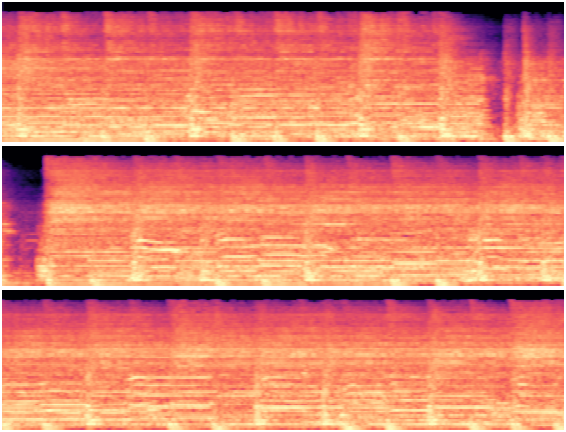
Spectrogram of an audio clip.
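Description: Rock band playing live: drum kit, electric guitars and bass with a male lead vocal. The band stops dead for about a second a little under four seconds in, then comes straight back in together.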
